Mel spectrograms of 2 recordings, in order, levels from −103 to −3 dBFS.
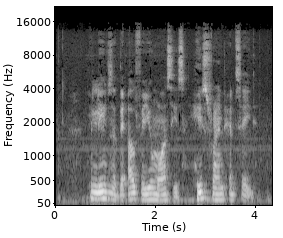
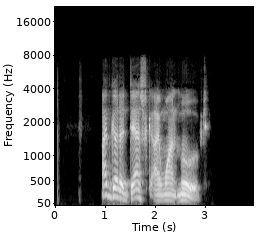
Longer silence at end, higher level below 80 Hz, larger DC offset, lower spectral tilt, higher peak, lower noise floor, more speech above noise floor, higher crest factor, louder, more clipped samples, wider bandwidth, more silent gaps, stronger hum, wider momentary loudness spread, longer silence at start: second, 0.3 s vs 0.9 s; first, -54 dBFS vs -60 dBFS; neither; about the same, -4.5 dB/octave vs -4 dB/octave; second, -6 dBFS vs -2 dBFS; second, -48 dBFS vs -62 dBFS; second, 26 dB vs 46 dB; about the same, 16 dB vs 16 dB; second, -22 LUFS vs -17 LUFS; neither; first, 15.5 kHz vs 7.8 kHz; neither; neither; about the same, 9 LU vs 11 LU; second, 0.05 s vs 0.95 s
